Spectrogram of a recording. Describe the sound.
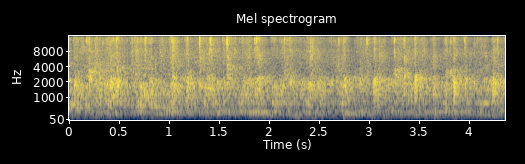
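A crowd claps steadily in a dense, continuous wash of applause that holds at an even level for several seconds, with faint voices mixed in beneath the clapping.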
